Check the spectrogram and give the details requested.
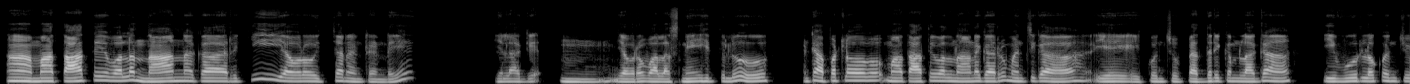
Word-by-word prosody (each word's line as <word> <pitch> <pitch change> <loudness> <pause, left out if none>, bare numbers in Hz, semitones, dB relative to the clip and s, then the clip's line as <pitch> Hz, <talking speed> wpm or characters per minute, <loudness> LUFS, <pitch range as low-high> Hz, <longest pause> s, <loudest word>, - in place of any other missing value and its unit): ఆ! - - +7 0.2
మా 150 - +8 0.2
తాతయ్య 170 +5 +5
వాళ్ళ 170 +3 +3 0.2
నాన్నగారికి 150 - +2 0.3
ఎవరో 145 0 +1
ఇచ్చారంటండి. 125 -4 -4 1.1
ఇలాగే 130 0 -4 0.3
హ్మ్. 120 -2 -3 0.3
ఎవరో 125 +2 +1
వాళ్ళ 130 -1 +2
స్నేహితులూ 145 +4 -2 0.6
అంటే, 145 - -4
అప్పట్లో 170 +4 -1 0.2
వ్ - - +1 0.2
మా 150 - +3
తాతయ్య 140 +4 +2
వాళ్ళ 160 -1 0
నాన్నగారు 145 +3 +1
మంచిగా, 150 0 0 0.6
ఏ - - +1 0.2
ఇ - - -4
కొంచుం 135 0 -4
పెద్దరికంలాగా 145 +3 0 0.6
ఈ - - +2 0.2
ఊర్లో 150 -1 +1
కొంచెం 150 -2 -3
145 Hz, 115 wpm, -22 LUFS, 135-155 Hz, 1.1 s, మా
